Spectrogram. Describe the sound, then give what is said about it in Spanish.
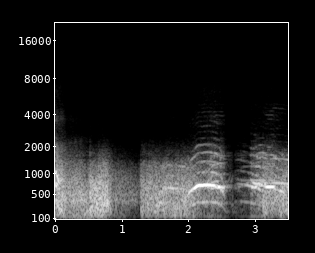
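A rough clamor of gunfire bursts mixed with cowboys yelling and hollering, loud, the shots and shouts overlapping in a chaotic rush with a brief lull near the end, as the cowboys fire together to stampede 10,000 cattle. “10,000 reses espantadas por los gritos y disparos de los vaqueros lanzaron en tropel hacia la colina por donde bajaban los rebaños de ovejas.”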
